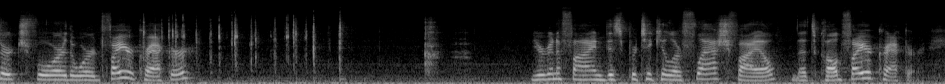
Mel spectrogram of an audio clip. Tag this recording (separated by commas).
Speech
